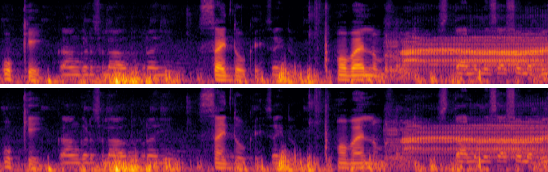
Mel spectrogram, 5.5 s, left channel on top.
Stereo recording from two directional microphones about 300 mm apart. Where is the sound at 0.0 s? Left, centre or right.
Centre.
